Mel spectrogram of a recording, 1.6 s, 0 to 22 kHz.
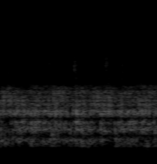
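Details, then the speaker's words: Restored Yaesu FT-101EX receiver with five-band vertical in high-noise area: constant hiss and rushing static with faint crackles, no signal; owner's normal heavy band noise level. "okay so there's my normal noise level"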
